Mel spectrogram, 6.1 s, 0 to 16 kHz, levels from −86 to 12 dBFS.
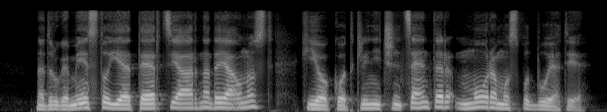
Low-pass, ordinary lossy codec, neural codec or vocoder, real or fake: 10.8 kHz; none; codec, 24 kHz, 0.9 kbps, DualCodec; fake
